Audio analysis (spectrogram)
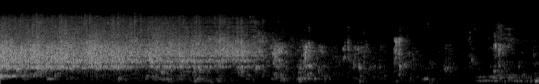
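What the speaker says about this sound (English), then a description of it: "A big round of applause, everyone, from all sides for our dignitaries." Award ceremony audience applauding the dignitaries, a dense, loud wash of clapping at first that thins after a couple of seconds into scattered, fading individual claps.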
